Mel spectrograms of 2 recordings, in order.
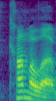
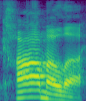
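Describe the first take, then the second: First: The first syllable has a reduced schwa vowel. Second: The first syllable has a full vowel. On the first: This is the authentic form of the name. The speaker calls it right. "with a schwa in the first syllable" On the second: This is the semi-anglicized form of the name. The speaker calls it wrong. "Kamala is not the authentic thing"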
